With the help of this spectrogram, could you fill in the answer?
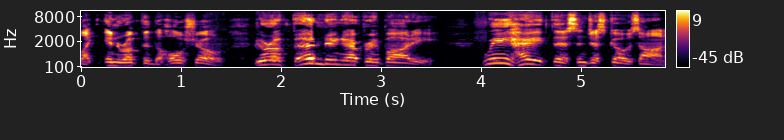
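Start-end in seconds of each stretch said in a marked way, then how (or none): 1.8-5.0 put-on high, screamed yelling outburst. Retelling how a man stood up and interrupted the show, retelling a scream. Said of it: "just screams".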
